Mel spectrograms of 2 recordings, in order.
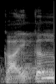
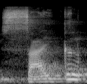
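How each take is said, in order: First: The word begins with a k sound. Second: The word begins with an s sound. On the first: The speaker calls it wrong. "काइकल नहीं" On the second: The speaker calls it right. "साइकिल पढ़ना है"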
